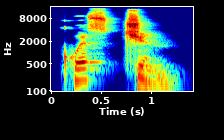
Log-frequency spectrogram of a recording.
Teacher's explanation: So T-I-O-N is pronounced chun with the chicken sound.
